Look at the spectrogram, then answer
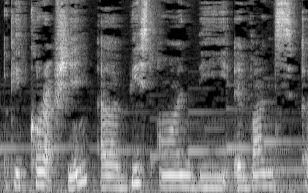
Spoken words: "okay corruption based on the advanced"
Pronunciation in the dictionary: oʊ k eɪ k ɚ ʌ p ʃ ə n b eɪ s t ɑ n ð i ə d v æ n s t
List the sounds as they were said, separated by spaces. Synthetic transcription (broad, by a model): oʊ k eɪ k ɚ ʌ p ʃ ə n b eɪ s t ɑ n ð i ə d v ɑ n s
